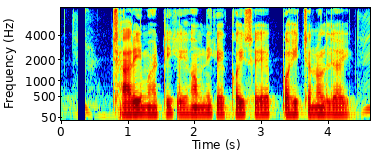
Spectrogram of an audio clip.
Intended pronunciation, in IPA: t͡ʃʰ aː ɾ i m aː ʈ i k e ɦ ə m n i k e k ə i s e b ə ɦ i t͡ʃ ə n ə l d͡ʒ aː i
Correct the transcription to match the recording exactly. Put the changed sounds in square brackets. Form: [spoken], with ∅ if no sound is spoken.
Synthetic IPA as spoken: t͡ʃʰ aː ɾ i m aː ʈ i k e ɦ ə m n i k e k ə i s e [p] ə ɦ i t͡ʃ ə n ə l d͡ʒ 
